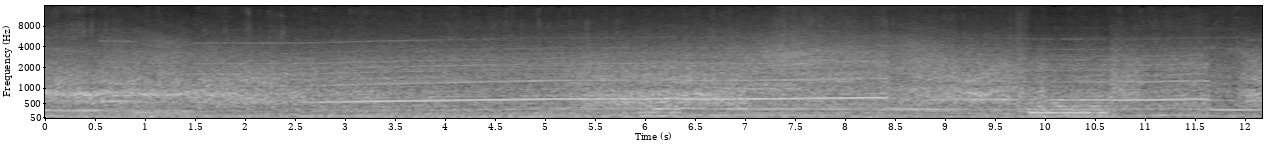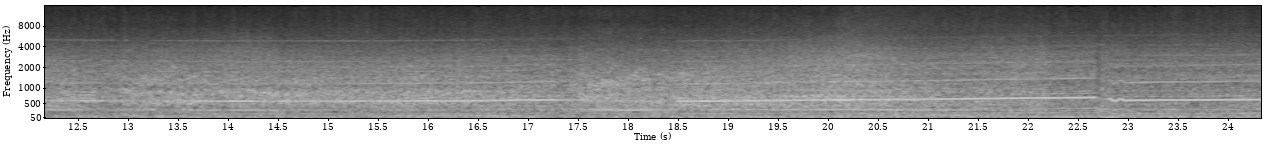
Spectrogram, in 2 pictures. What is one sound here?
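Tyres hiss and rumble on the track.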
